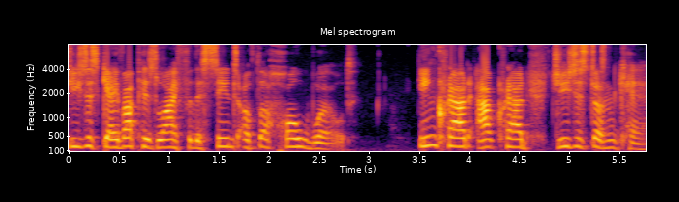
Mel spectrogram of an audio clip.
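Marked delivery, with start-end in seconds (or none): none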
